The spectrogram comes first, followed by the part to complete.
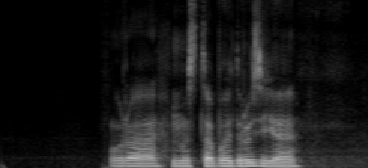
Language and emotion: Russian, positive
